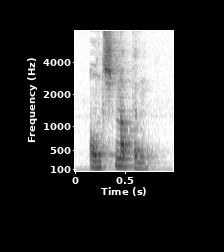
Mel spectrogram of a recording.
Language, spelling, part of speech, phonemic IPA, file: Dutch, ontsnappen, verb, /ˌɔntˈsnɑ.pə(n)/, Nl-ontsnappen.ogg
- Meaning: to escape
